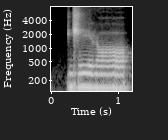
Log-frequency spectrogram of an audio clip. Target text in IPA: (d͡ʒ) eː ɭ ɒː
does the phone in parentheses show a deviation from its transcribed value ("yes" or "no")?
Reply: no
